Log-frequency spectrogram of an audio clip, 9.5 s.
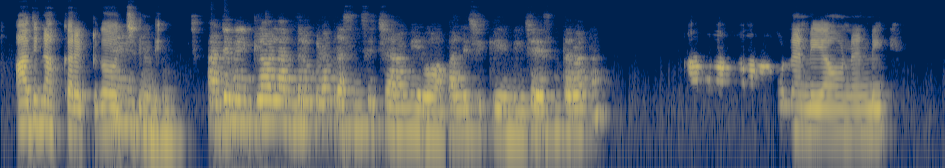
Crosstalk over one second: none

